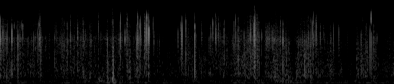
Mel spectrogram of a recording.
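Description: Small solid wooden beads held in each hand are rolled and clicked together by the fingers. Quick, dry, bright clicks and clacks patter irregularly over a soft crinkly rattle, with almost no low end and no ring after each tap.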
